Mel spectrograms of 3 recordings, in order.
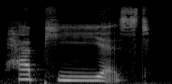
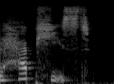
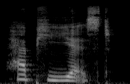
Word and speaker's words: happiest: happiest 而不是 happiest 很多同学会读成 happiest 应该是 happiest happy 尾部是一个紧音，后面是松口的 a 的音，两个元音不同，我们不能混为一谈啊，要中间加一个小辅音的 happiest。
